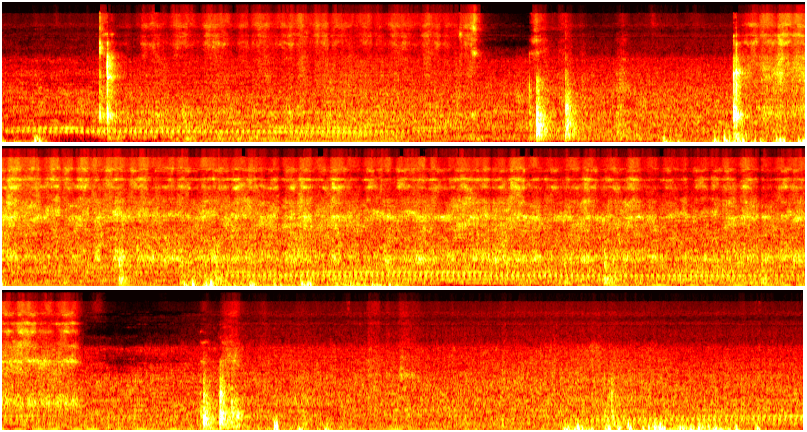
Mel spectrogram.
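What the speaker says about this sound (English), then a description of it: "Now, let us repeat the sharpening again." Close rasping and rubbing strokes as badly rusted, condemned hair clipper blades are sharpened by hand, with scraping passes in irregular bursts, a few sharp clicks, and a faint background hum throughout.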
